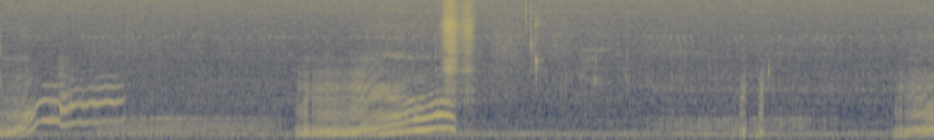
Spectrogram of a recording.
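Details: Pet domestic cat Peko threatening for the first time, upset at a new calico kitten, on trial for adoption, inside his old cage at their first meeting. Low wavering yowls rise and fall, with one short harsh hiss-like burst midway over a steady background hum.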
